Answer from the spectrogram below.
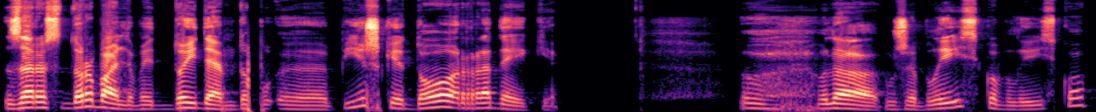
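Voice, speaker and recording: A man giving running gameplay commentary, narrating his own moves, repeating words and breaking into sudden excited outbursts. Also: a little high, unhurried. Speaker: mobile game streamer.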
